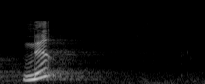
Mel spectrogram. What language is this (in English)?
Danish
